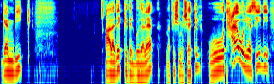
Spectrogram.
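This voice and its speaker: With a cold making him hoarse, an Egyptian Arabic-accented football commentator offers a casual, critical take on football, restarting often and using many filler sounds. His mid-range, darkish voice has lively intonation at a normal speed, recorded with studio quality and no echo.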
